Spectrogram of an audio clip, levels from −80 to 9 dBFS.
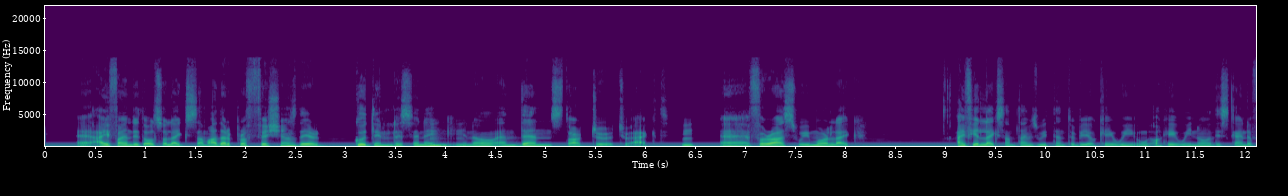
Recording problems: electrical hum; faint; throughout; 60 Hz, 30 dB below the speech

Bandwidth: 14 kHz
